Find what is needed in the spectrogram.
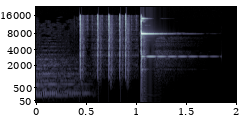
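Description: Closing music fades out, then a few quick clicks lead into a single bright electronic ding that rings and fades away: a logo sound.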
